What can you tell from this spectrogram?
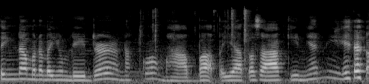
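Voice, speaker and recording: A woman with lively intonation at a moderate pace, with music in the background. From Cebu, Philippines. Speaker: vlogger. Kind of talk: casual vlog narration. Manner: loud; animated.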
